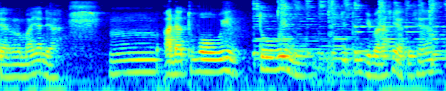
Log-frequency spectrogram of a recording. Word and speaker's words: TWOWIN: Ada Tuwin gitu, gimana sih ya tulisannya? TWOWIN, Tuwin ya bacanya ya, mungkin kali ya.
